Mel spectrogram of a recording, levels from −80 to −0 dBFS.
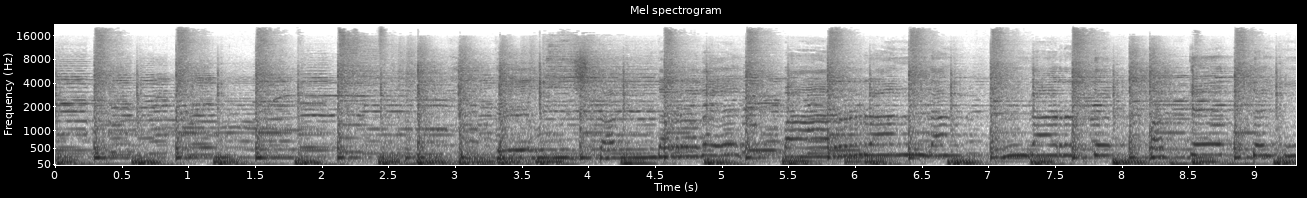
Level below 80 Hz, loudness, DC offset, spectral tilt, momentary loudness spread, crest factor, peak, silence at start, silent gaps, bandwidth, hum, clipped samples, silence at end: -26 dBFS; -17 LUFS; under 0.1%; -4.5 dB/octave; 3 LU; 16 dB; 0 dBFS; 0 s; none; over 20 kHz; none; under 0.1%; 0 s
